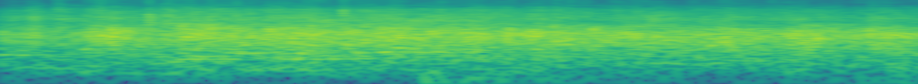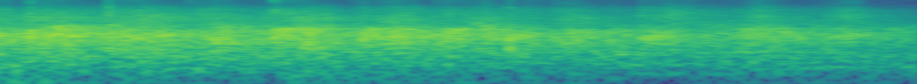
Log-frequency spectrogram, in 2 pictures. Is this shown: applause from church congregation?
yes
